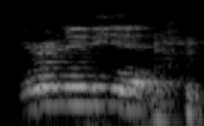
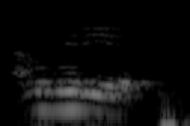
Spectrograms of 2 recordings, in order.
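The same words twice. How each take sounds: First: Higher and louder, mock taunt; echo talking back. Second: A lightly voiced Grinch, a bit softer, setting a trap; Grinch muttering. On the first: Echo taunting the Grinch, higher and louder. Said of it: "the Echo". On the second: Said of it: "And he's like".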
